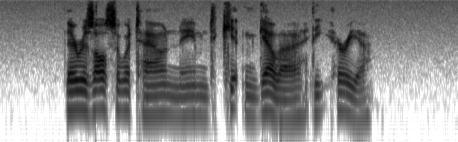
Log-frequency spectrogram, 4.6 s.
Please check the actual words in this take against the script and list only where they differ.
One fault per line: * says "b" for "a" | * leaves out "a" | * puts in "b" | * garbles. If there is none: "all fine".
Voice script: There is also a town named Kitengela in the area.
* leaves out "in"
